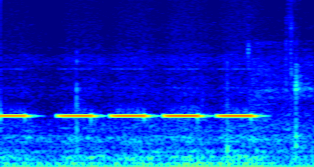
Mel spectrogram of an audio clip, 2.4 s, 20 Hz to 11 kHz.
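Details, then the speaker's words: Pure-tone audiometry in a young female patient in a hearing booth: short, steady beeps presented starting below her expected threshold, using a down-10, up-5 dB method. "She's young, so I'm going to start nice and low, where I think below where her threshold is. So I present the tone."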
